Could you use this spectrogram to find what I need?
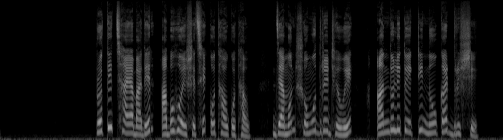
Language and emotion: Bengali, neutral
